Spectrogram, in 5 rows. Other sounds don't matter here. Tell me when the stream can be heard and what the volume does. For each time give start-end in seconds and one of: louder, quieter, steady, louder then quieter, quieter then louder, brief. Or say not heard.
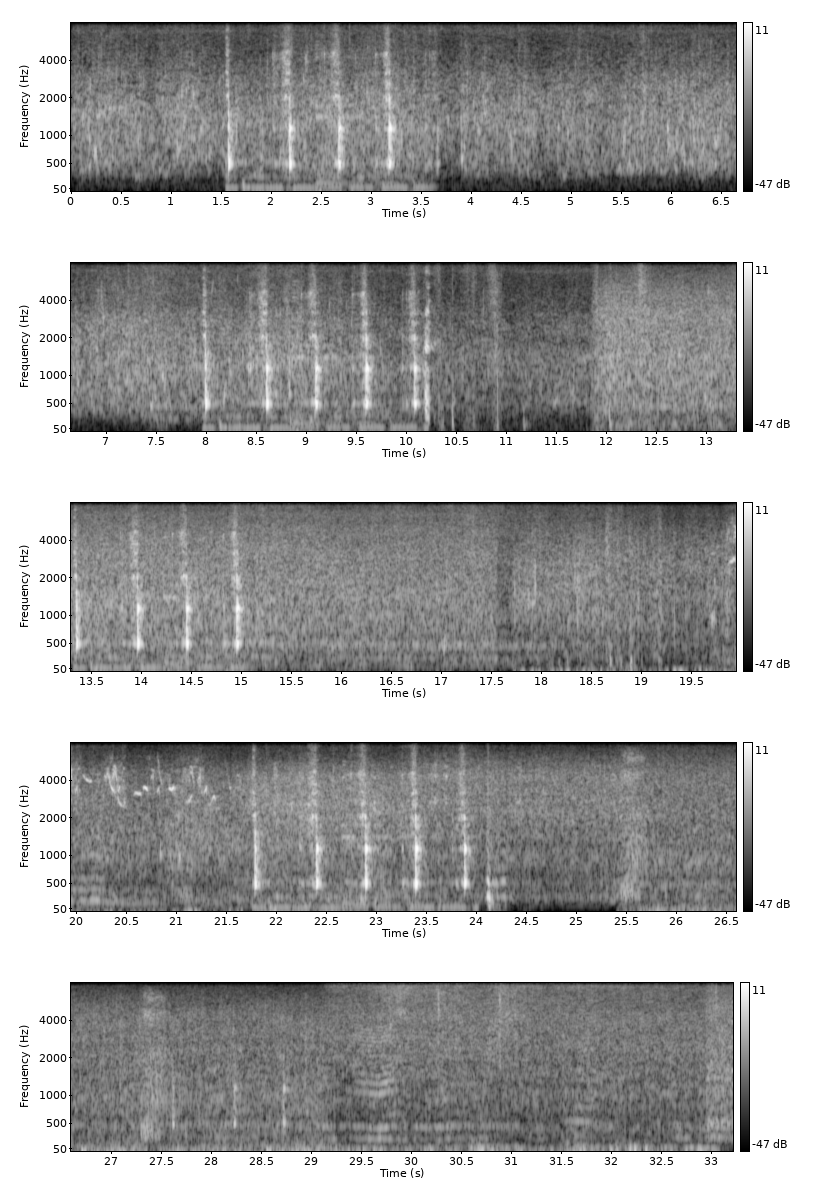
0.0-33.1 quieter.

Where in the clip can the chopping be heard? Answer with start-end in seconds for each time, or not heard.
1.6-3.7, 8.0-10.2, 13.3-15.2, 21.8-24.1, 27.6-28.9.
